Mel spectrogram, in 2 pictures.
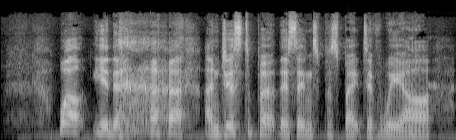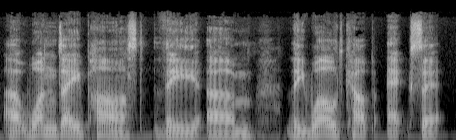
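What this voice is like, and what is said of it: English accent. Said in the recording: “this accent ... if you've got an English accent, it means more”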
